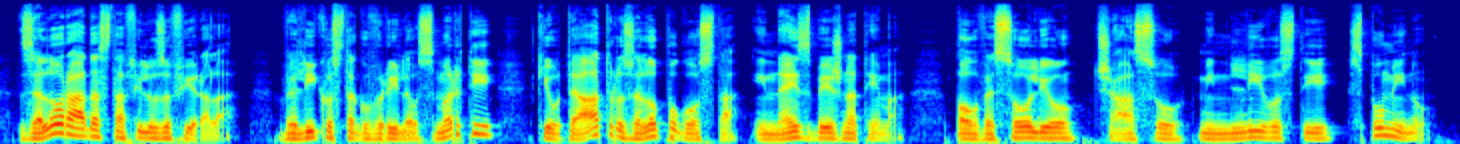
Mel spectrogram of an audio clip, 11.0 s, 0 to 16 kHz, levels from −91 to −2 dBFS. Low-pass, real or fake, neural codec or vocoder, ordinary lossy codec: 14.4 kHz; real; none; none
